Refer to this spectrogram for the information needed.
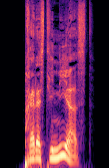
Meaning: second-person singular present of prädestinieren
- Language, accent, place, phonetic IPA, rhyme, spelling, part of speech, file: German, Germany, Berlin, [pʁɛdɛstiˈniːɐ̯st], -iːɐ̯st, prädestinierst, verb, De-prädestinierst.ogg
